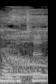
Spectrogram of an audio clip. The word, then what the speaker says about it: Overtoun: I think it's Overton. It's spelled O-V-E-R-T-O-U-N.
